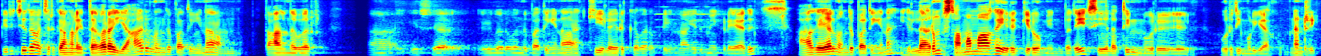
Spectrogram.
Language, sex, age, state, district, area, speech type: Tamil, male, 18-30, Tamil Nadu, Salem, rural, spontaneous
